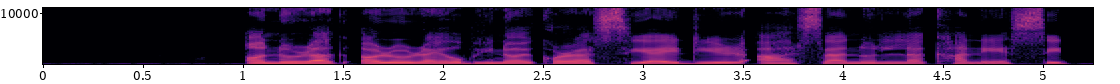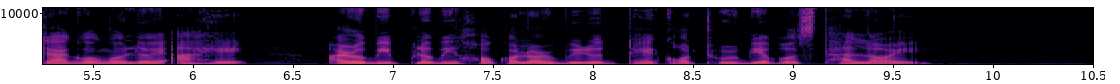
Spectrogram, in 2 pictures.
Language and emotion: Assamese, neutral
